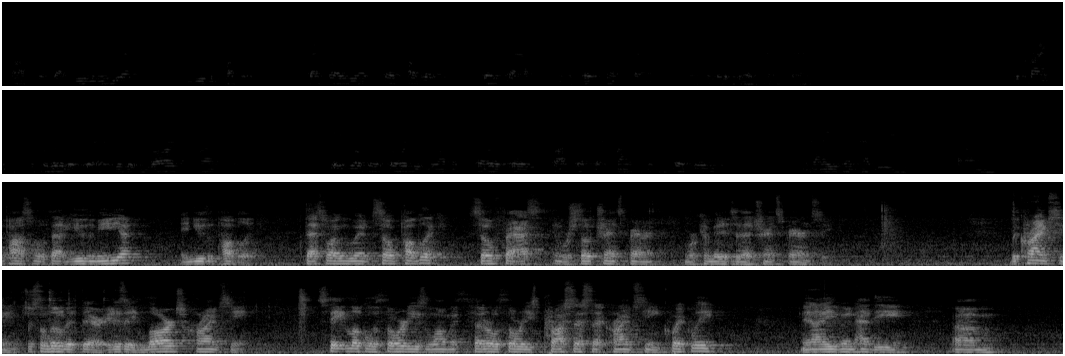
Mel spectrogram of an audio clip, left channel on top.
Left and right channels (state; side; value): quieter; left; 37.0 dB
